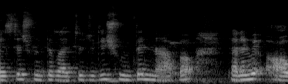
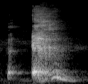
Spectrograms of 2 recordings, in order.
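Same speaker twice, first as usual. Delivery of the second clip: a loud, sick, chesty cough; loud cough while ill; real cough; 11 dB louder than usual. Real, not acted. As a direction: cough hard from a bad cold. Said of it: "তোমরা আমার কাশি দেখি".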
